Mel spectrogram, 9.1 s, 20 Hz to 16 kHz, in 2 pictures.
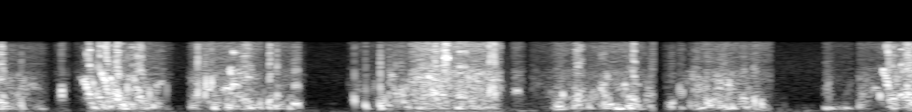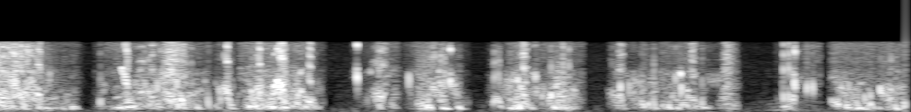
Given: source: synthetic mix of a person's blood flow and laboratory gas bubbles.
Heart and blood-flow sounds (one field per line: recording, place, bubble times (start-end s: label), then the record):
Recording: Doppler ultrasound of blood flow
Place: subclavian vein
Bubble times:
0.00-0.27 s: bubbles
0.31-0.37 s: bubbles
0.41-0.90 s: bubbles
0.97-1.56 s: bubbles
1.77-2.56 s: bubbles
2.58-2.66 s: bubbles
2.69-3.30 s: bubbles
3.35-3.89 s: bubbles
4.14-5.01 s: bubbles
5.06-6.21 s: bubbles
6.34-6.94 s: bubbles
7.03-7.51 s: bubbles
7.62-8.30 s: bubbles
8.47-8.70 s: bubbles
8.73-9.12 s: bubbles
From the record:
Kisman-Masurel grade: 444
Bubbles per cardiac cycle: continuous sound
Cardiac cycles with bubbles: 100%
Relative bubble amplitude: maximal (0.775 to 0.999)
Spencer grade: 4 (maximum detectable bubble signal sounding continuously throughout systole and diastole of every cardiac period, and overriding the amplitude of the normal cardiac signals)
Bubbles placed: anywhere in the cardiac cycle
